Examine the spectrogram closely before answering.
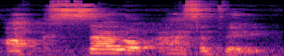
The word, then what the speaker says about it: oxaloacetate: you really know how to stop here it's pronounced oxaloacetate and if you think that's a tough one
